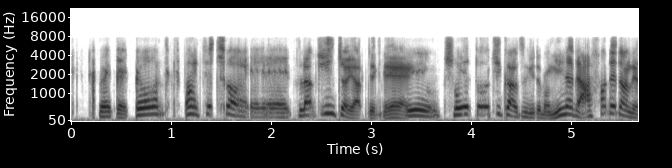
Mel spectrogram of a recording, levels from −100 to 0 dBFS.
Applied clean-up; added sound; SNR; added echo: neural diffusion model UNIVERSE++.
